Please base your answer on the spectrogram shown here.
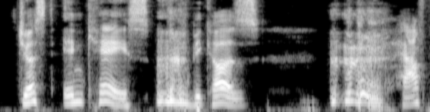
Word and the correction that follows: Hafley: does play. Did I say his name right? – Hafley. – Hafley.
